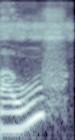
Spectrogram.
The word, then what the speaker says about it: Baux: Le nom Beau est issu de provençal beau prononcé Baou qui signifie lieu escarpé.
